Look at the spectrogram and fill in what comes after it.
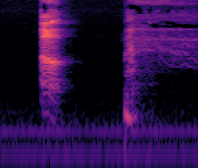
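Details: Two sharp, abrupt hiccups over quiet room hum during filming from an adult with multiple sclerosis who says they have had frequent hiccups since childhood, now daily and sometimes several times a day; hiccups.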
